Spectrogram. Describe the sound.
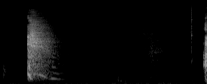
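A single sharp, loud sneeze bursts out mid-conversation and fades quickly, followed by a few faint, brief sounds.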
